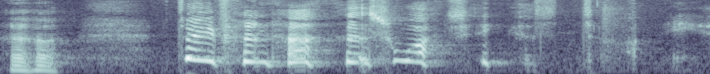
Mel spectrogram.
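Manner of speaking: high, slow whisper dissolving into giggles; laughing whisper. Retold or imitated. Prabhupada laughing at the devotee's answer, high breathless giggle. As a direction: squeak it out through helpless laughter. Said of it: "the devotee kept going".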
